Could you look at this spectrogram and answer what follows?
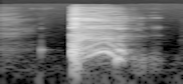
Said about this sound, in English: Still having some symptoms, scratchy throat, cough, which is coming in about now. So if I start having coughing fits in the middle of this podcast, please forgive me.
